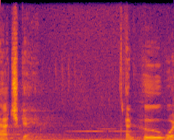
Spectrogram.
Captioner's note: phone ring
